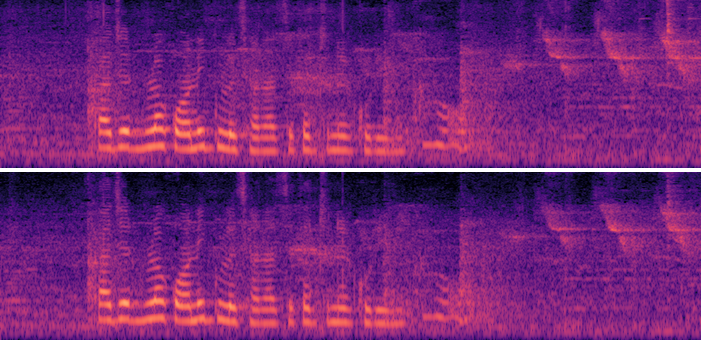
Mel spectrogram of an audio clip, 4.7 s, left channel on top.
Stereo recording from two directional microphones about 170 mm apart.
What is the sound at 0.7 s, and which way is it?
Speech, 10° left (ahead or behind).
